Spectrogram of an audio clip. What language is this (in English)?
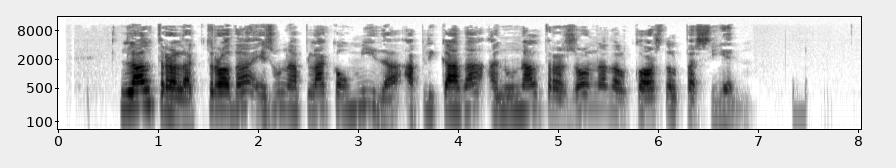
Catalan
